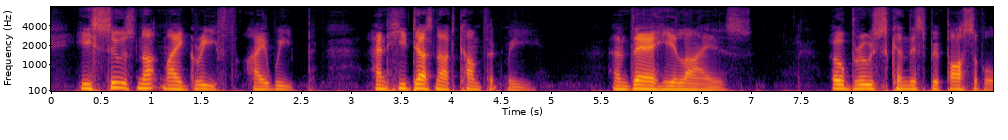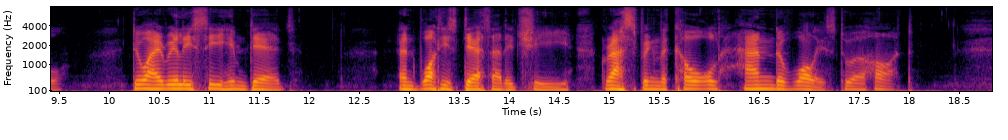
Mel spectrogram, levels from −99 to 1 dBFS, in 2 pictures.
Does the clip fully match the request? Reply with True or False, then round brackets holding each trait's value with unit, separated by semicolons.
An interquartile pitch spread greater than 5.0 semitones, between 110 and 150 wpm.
False (3.8 semitones; 140 wpm)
